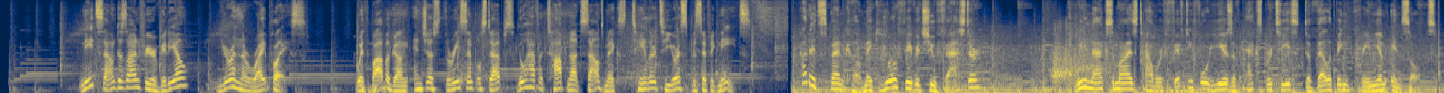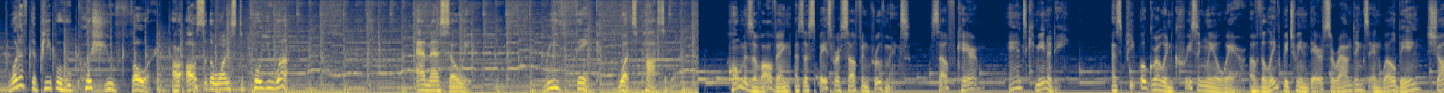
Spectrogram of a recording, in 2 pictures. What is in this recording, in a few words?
VO Commercial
